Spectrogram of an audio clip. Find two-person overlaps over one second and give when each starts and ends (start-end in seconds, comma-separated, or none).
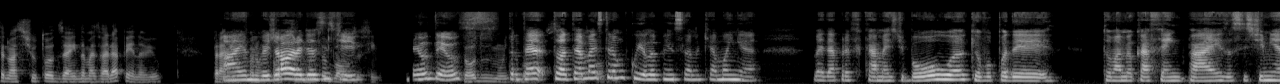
2.2-3.7, 4.6-6.3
